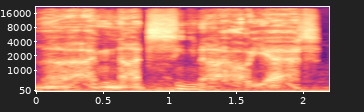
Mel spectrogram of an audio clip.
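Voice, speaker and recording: An actor playing a gruff, world-weary old soldier in a video game, with a gravelly American growl and a terse, dry, grumbling delivery. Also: male voice, very deep voice, takes it slowly, fairly bright tone, slight background noise, full character voice. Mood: grumpy, dry.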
